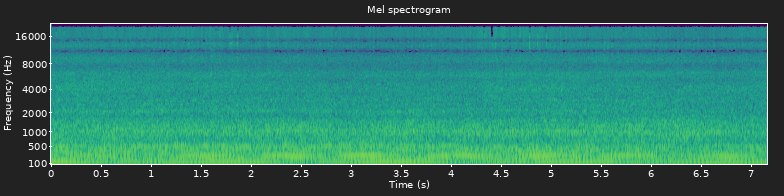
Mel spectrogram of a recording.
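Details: 2003 Craftsman (AYP) DYT4000 hydro riding tractor with electric PTO and 48-inch deck: small twin runs at a steady even drone with only a gentle rise and fall in level; healthy and settled.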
